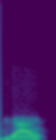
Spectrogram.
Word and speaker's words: Blount: as this prodigy is jeb blount or jeb blunt it's spelled like blount um he wrote a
